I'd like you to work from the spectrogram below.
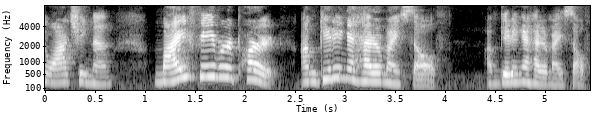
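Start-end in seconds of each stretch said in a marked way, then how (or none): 4.4-5.4 quick self-correcting aside, lower; fast muttered repeat. Real, not acted. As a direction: rattle it off fast and lower, under the breath. Repeats phrase, second time rushed.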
